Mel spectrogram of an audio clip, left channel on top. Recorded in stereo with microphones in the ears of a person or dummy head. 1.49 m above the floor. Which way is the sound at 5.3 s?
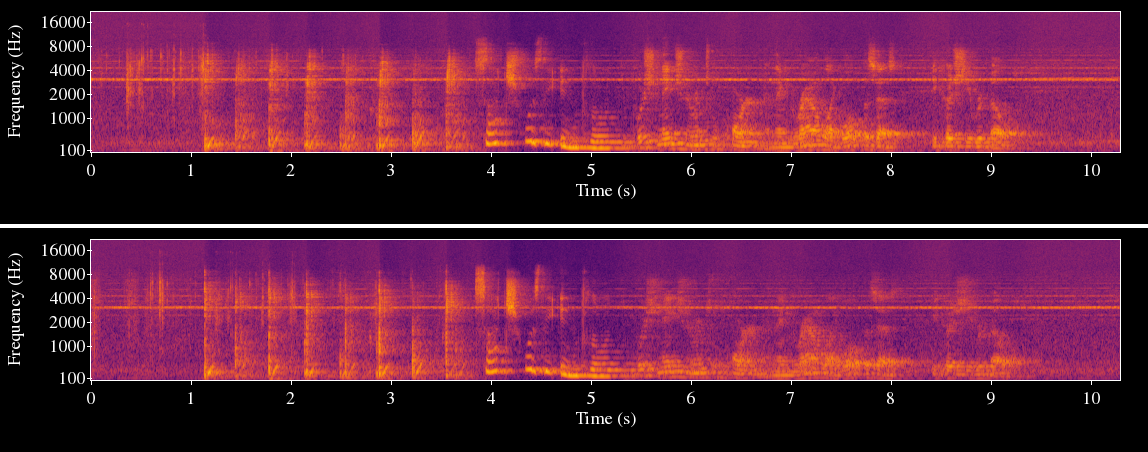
85° left.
